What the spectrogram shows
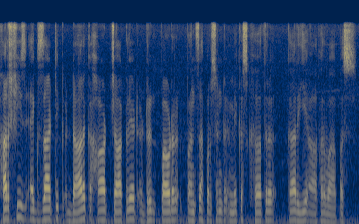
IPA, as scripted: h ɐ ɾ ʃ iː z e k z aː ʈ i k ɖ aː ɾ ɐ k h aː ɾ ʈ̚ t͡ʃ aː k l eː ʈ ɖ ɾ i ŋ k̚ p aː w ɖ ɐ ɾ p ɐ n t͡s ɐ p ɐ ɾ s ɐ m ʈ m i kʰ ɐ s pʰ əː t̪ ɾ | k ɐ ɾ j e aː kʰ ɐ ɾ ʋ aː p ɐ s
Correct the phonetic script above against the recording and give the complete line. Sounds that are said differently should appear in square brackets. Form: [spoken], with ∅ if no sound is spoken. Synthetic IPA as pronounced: h ɐ ɾ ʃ iː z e k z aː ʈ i k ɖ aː ɾ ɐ k h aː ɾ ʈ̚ t͡ʃ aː k l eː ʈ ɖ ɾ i ŋ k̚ p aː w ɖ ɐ ɾ p ɐ n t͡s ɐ p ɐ ɾ s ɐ [ɳ] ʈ m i [k] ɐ s [kʰ] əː t̪ ɾ | k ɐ ɾ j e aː [pʰ] ɐ ɾ ʋ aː p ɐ s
